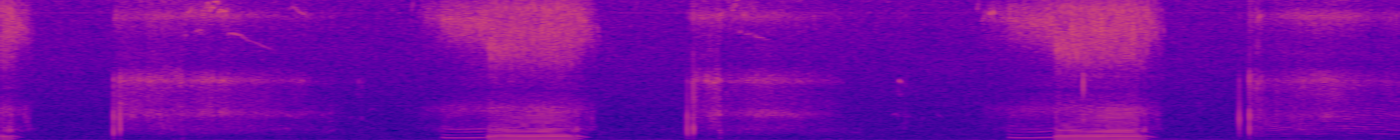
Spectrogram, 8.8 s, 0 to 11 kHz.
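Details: Taro, a rescued senior cat of about 10 to 14 years with very rough snoring and nasal breathing, asleep indoors: two loud, gravelly snores roughly four seconds apart, each preceded and followed by hissing nasal exhales.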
